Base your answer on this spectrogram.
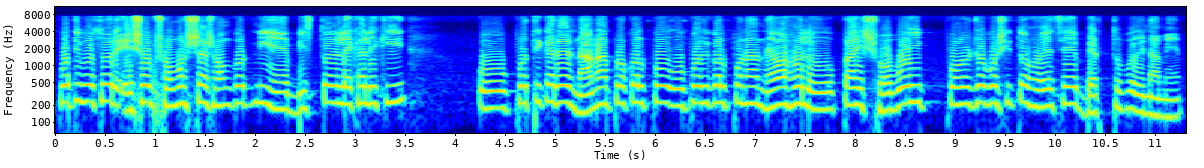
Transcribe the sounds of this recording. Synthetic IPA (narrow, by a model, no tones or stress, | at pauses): pɾot̪̬ibɔt͡ɕʰoɾeʃɔbʃɔmoʃːaʃɔŋkoʈnijebist̪oɾelekʰalikʰi | opɾot̪ikaɾeɾnanapɾokolpoupoɾikolponaneoaɦoleopɾajʃɔbojpɔɾd͡ʑoboʃit̪oɦojet͡ɕʰebɛɾt̪ʰopoɾiname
